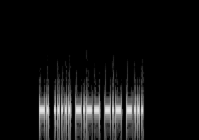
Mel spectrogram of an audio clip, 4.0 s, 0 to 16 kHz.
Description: Morse code, heard as a keyed tone, about 32 wpm, 700 Hz. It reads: N5YKB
